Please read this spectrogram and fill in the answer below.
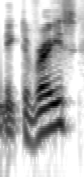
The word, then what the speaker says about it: Nick de Vries: That's how you say it, Nick de Vries, the Dutchman dumped after 10 races with AlphaTauri.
